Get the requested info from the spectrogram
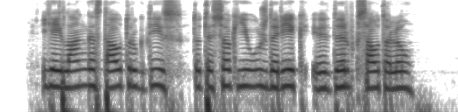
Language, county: Lithuanian, Vilnius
